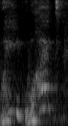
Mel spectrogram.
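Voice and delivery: high, sharp mock double take; shocked. Imitating a reader stunned by a sign, sharp high mock surprise. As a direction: leap up in pitch in disbelief. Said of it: "you'll be like".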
